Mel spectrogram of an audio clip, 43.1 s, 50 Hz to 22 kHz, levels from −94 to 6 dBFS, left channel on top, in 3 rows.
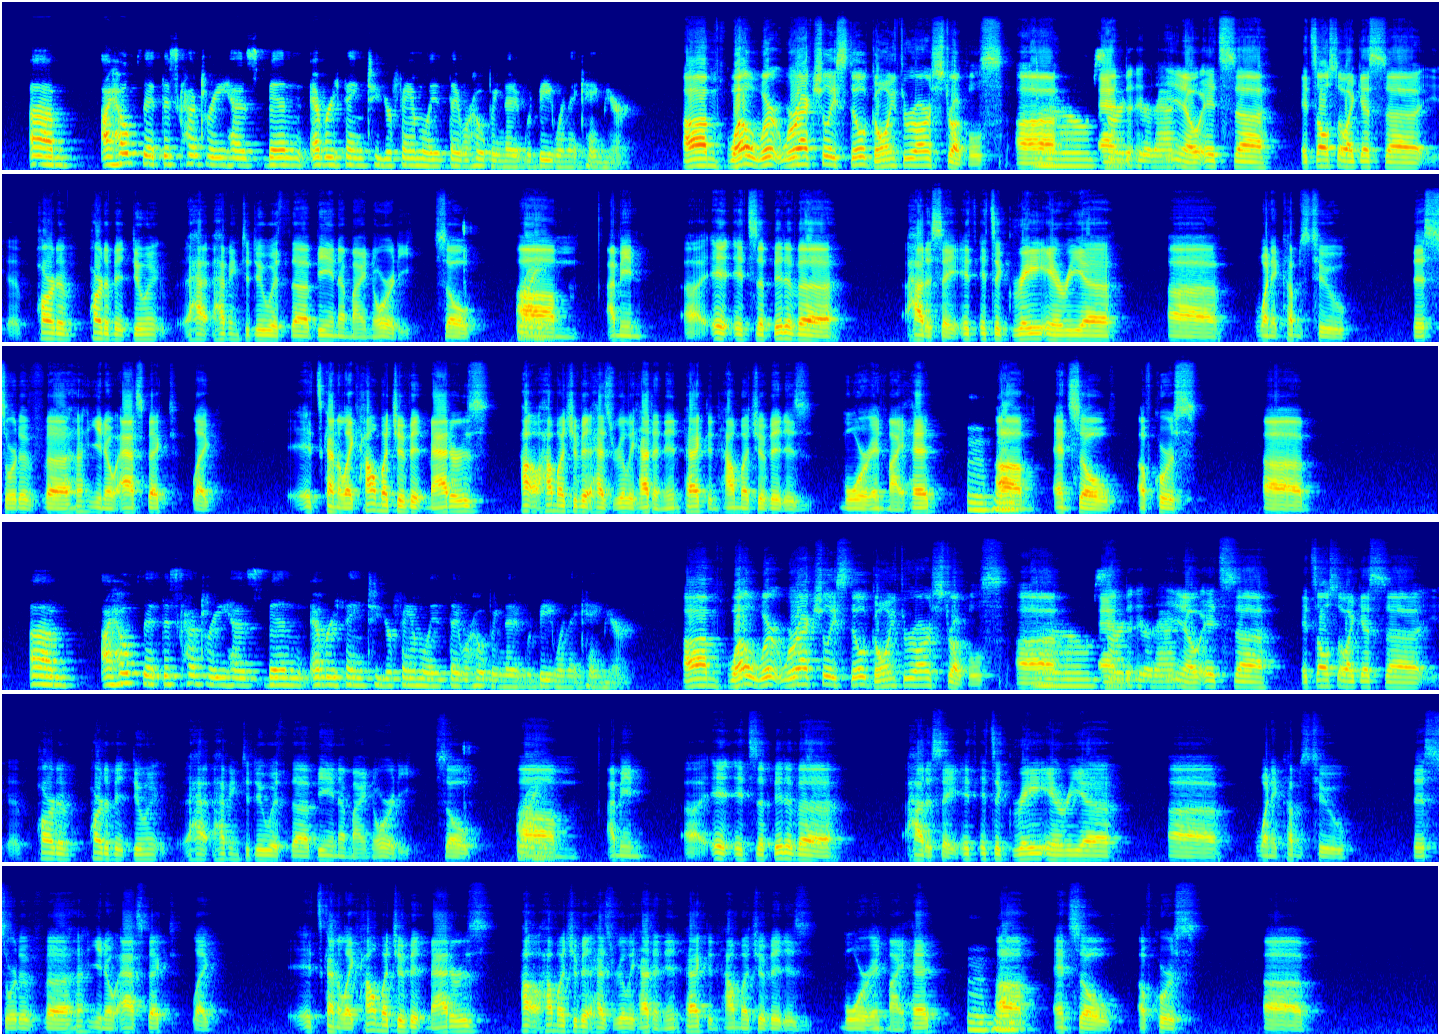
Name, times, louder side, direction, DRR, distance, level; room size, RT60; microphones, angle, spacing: voice 1, 0.3-0.7 1.0-6.3 10.3-11.8 19.5-19.8 38.4-38.9, left 3 dB, 80° left, 10 dB, 1.4 m, -29 dB
voice 2, 6.8-10.6 11.0-12.7 13.1-15.9 16.2-18.4 18.7-19.1 19.5-20.1 20.4-20.8 21.2-22.7 23.4-25.5 26.0-26.5 26.9-27.8 28.5-30.3 30.7-30.8 31.7-33.6 33.9-36.8 37.2-38.0 38.7-39.8 40.1-40.7 41.4-41.8, left 5 dB, 35° left, 11 dB, 0.4 m, -27 dB
11.5 x 6.1 x 6.2 m, 0.39 s
head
